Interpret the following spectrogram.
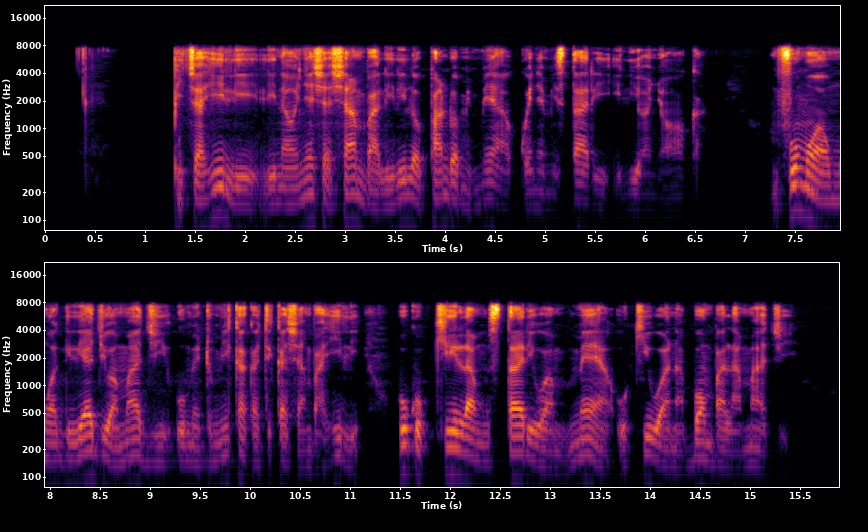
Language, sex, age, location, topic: Swahili, male, 25-35, Nairobi, agriculture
